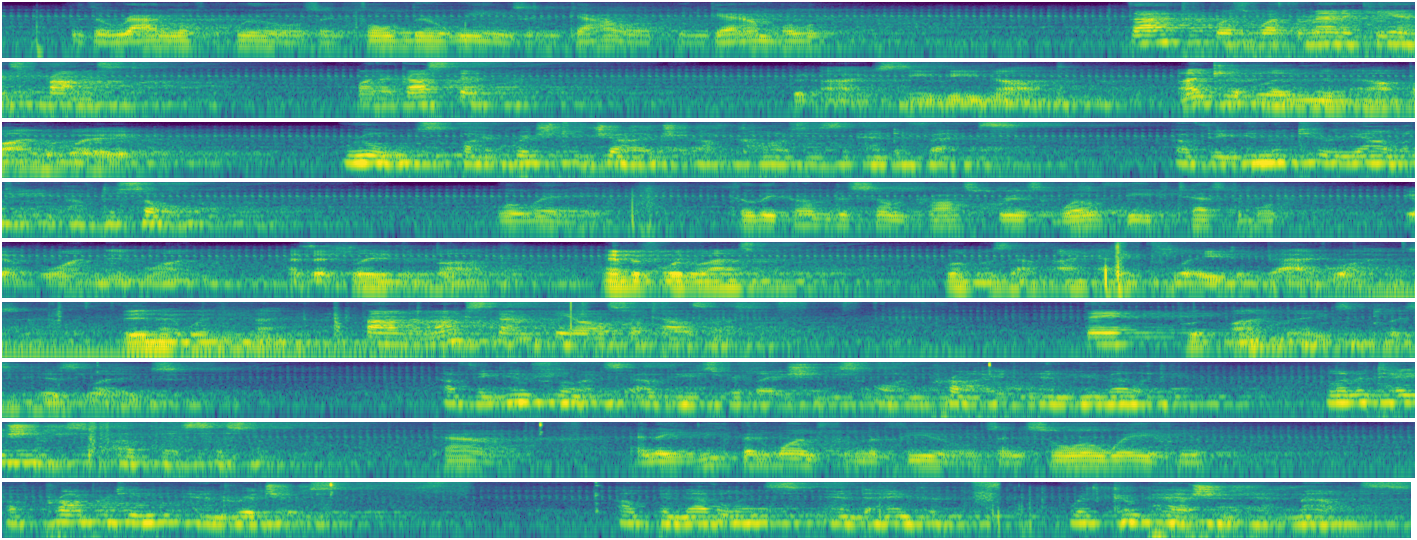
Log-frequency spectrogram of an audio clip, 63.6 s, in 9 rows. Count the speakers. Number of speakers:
four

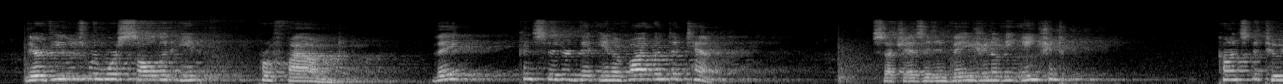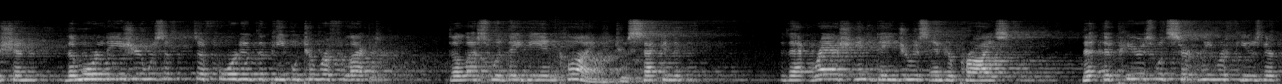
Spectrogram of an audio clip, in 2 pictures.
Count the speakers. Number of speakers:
one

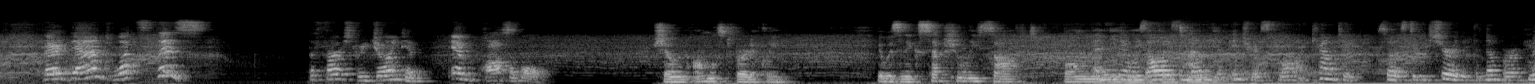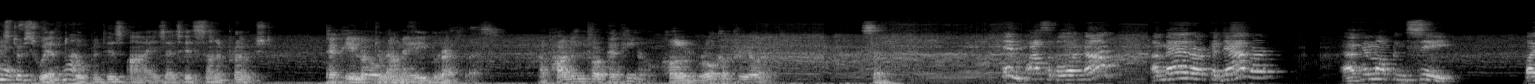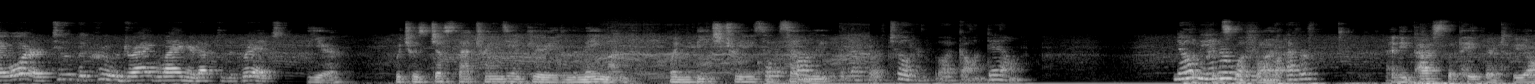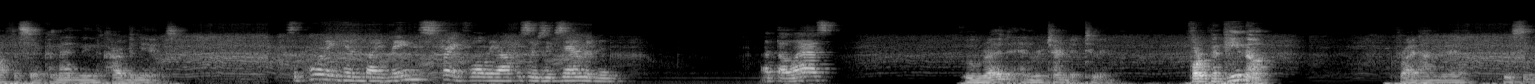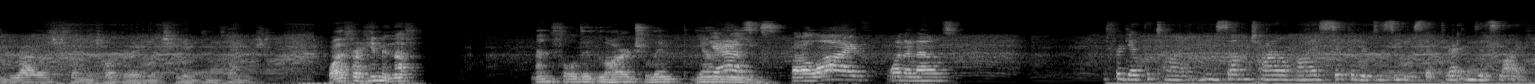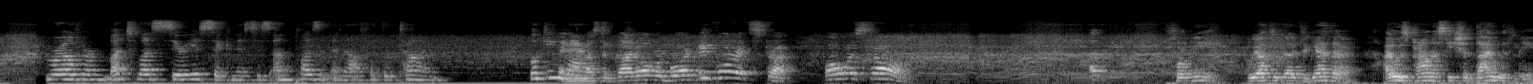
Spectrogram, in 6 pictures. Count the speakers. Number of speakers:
five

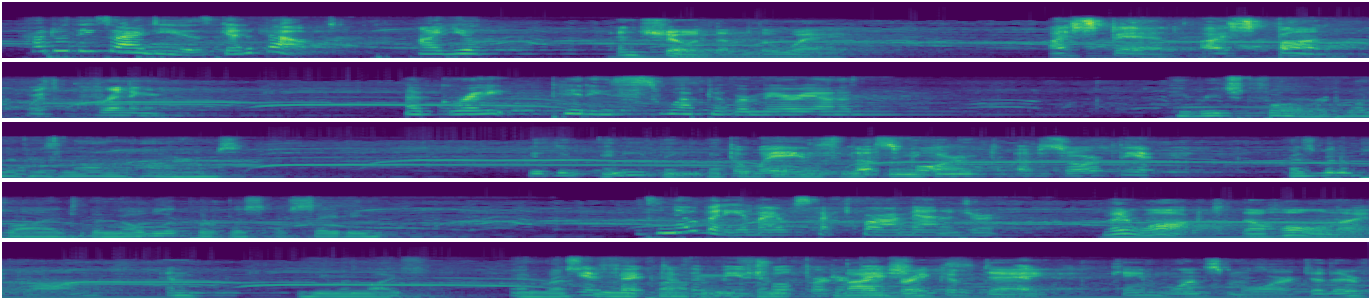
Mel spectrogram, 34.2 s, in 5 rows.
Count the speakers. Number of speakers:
eight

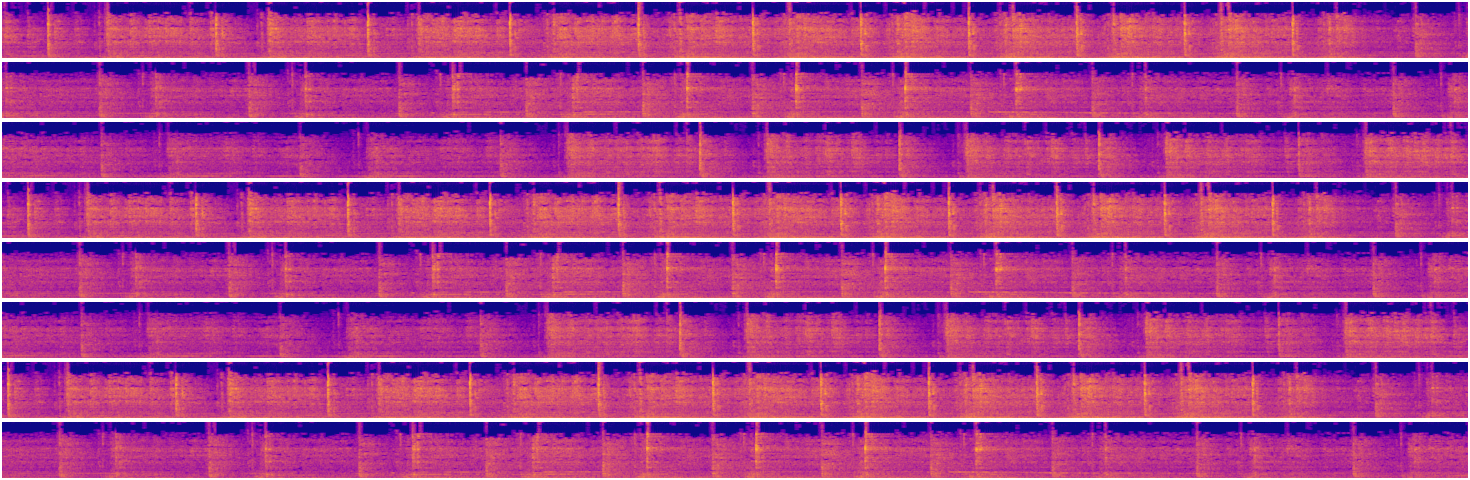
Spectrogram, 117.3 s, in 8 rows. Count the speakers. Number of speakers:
zero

